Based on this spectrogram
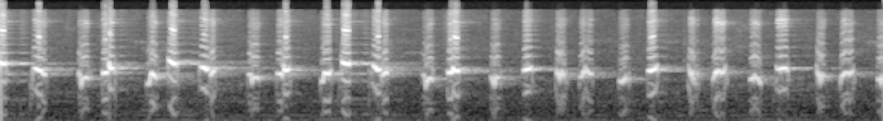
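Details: Sooty-headed bulbul singing profusely to taunt rivals and draw replies from other bulbuls: rapid run of short, bubbly chattering notes, roughly three per second, sliding between mid and high pitch, each with a sharp clicky onset.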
